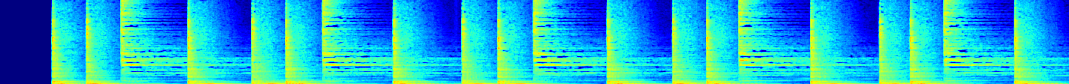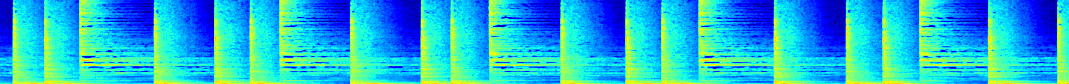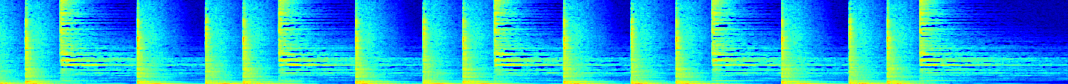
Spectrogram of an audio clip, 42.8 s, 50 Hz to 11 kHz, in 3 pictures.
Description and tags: a psychedelic robotic song for backround music or whatever,
made with Magix Music Maker 2013 and Vita solo instruments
